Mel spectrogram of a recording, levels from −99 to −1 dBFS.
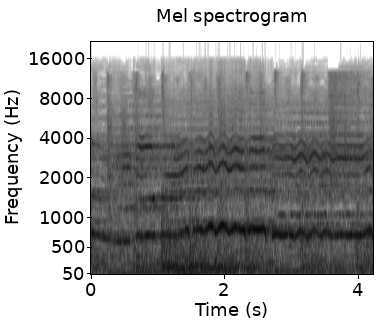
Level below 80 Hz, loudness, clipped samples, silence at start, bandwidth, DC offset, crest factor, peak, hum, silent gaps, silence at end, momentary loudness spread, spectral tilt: -24 dBFS; -7 LUFS; 0.1%; 0 s; 16 kHz; under 0.1%; 8 dB; 0 dBFS; none; none; 0 s; 5 LU; -4 dB/octave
